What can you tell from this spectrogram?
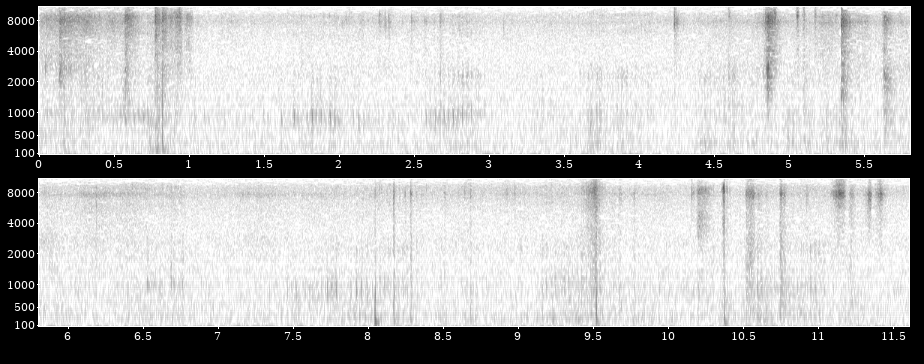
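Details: Kittens resting and taking a break from play, purring as a soft, continuous low rumble that stays steady throughout, with a few faint clicks and rustles scattered on top.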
